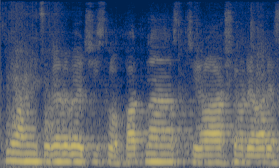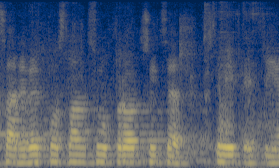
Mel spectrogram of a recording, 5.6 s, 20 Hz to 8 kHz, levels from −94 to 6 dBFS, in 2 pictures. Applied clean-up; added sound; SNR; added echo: neural separator model SepFormer DNS4.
